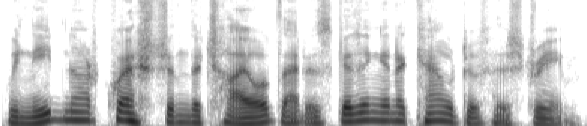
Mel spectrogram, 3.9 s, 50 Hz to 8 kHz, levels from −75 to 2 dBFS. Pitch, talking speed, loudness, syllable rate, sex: 115 Hz, 215 wpm, -19 LUFS, 4.5 syllables/s, male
